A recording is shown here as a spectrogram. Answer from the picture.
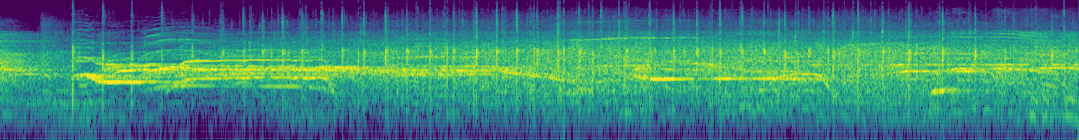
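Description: Audience applause and cheering, with whoops and shouts. It starts about a second in, after a brief lull, and stays loud and dense.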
